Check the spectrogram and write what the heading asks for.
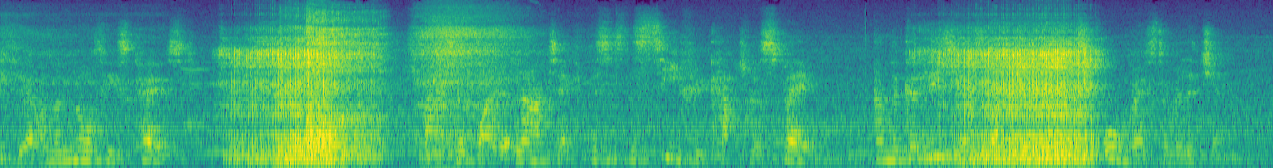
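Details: Dad snoring, two loud rough noisy snores a few seconds apart with a television talking quietly in the background; snoring.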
